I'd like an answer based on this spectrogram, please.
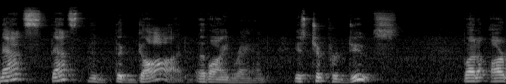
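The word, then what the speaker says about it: Ayn Rand: that you know and the Iranians that it's pronounced Ein Rand um very upsetting we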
